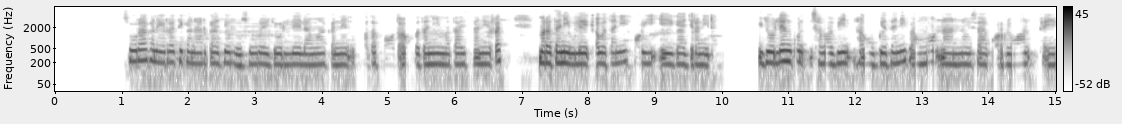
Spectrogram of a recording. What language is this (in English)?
Oromo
